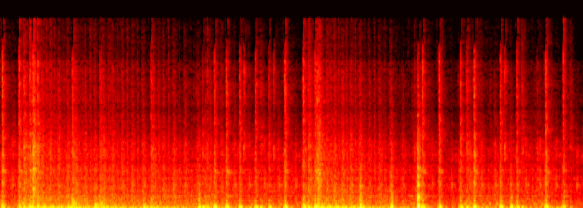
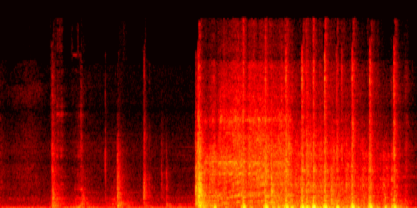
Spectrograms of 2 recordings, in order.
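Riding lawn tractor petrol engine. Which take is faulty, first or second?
first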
